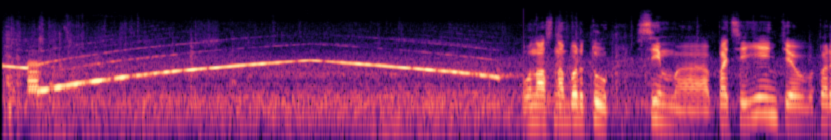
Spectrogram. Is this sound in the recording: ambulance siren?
yes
